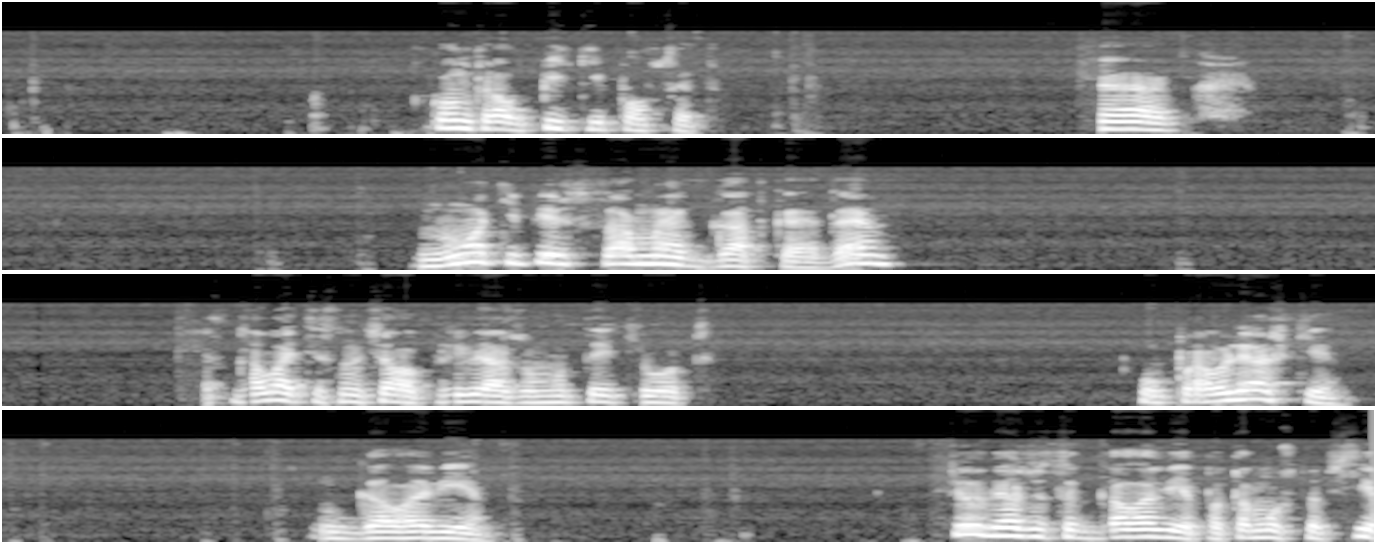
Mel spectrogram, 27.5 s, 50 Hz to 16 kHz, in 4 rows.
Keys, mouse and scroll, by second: 0.2 ctrl+p, 2.7 middle click, 3.7 shift+middle click, 4.2-6.1 middle drag, 6.9-8.8 middle drag, 10.6-12.9 middle drag, 15.2 click, 15.9 shift+click, 17.1-19.7 middle drag, 20.7 shift+click, 23.1 shift+click, 24.2 ctrl+p, 26.3-27.4 middle drag.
